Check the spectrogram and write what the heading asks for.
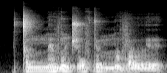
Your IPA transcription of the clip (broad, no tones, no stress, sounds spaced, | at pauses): ǀ ə nː ɛ̃ v ɾ õ d͡ʒ o v d ø mː ɐ̃ v ɐ lː ɪ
